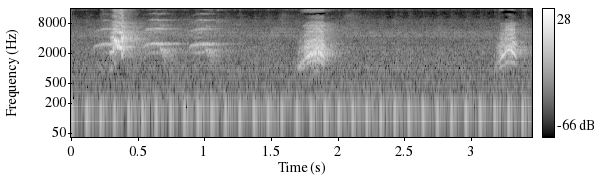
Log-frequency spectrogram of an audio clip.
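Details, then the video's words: Calling myna, played as a lure to make rival mynas shout back: three loud, rasping, upward-swept bursts with short whistles between them, set against a constant pulsing engine rumble. "KICAUAN JALAK PEMANGGIL LAWAN"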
